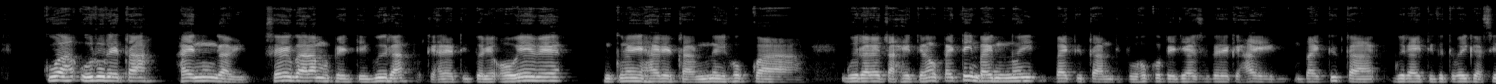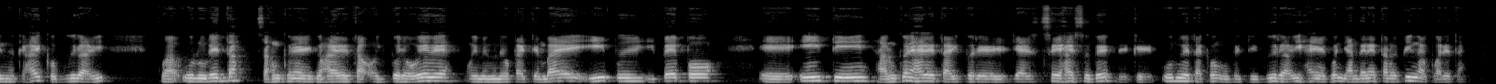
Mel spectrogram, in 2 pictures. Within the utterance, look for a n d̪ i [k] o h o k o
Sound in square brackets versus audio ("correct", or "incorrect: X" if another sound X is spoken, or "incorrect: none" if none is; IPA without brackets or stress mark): incorrect: p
